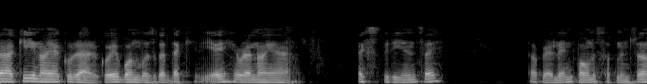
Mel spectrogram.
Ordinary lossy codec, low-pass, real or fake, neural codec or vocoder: MP3, 24 kbps; 7.2 kHz; fake; codec, 16 kHz, 4.8 kbps, FACodec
